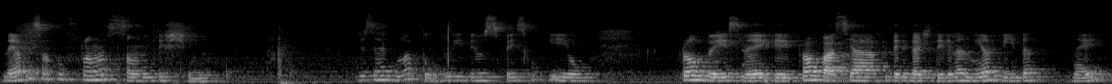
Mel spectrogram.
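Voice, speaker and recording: A Brazilian woman shares a personal faith testimony in an earnest, chatty way, talking straight to fellow believers. Her voice is mellow and warm. The recording sounds roomy and echoey, with a faint hum behind her. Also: on the low side, normal speed. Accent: Brazilian Portuguese. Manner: earnest, conversational, addresses listeners as brethren.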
